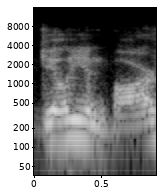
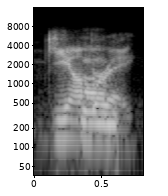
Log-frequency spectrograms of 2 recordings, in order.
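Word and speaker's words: Guillain-Barré: years ago and he suffered from i may pronounce this wrong gillian barr syndrome guillain-barre yeah okay thank you um and the doctor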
